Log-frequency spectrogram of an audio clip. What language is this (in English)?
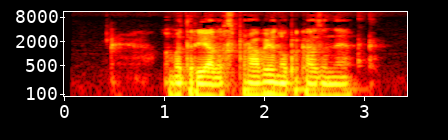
Belarusian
